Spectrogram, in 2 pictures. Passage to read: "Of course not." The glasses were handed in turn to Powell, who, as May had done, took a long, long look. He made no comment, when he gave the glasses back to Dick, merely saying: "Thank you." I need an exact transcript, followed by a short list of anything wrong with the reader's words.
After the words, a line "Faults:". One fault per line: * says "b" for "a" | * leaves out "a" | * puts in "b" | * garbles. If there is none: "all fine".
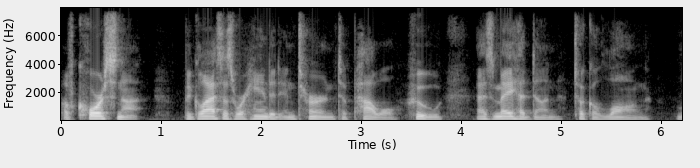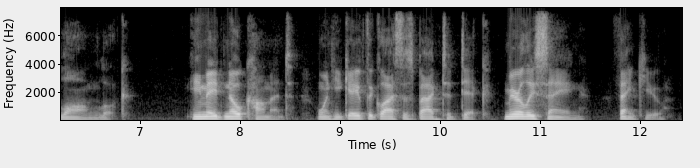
"Of course not." The glasses were handed in turn to Powell, who, as May had done, took a long, long look. He made no comment, when he gave the glasses back to Dick, merely saying: "Thank you."
Faults:
all fine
